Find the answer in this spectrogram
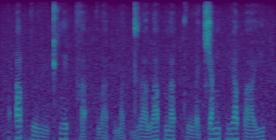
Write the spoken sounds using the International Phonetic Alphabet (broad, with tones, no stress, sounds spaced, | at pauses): ʔ a˥˩ p̚ k w iː˩˦ kʰ l i˦˥ t̚ h a˨˩ ʔ k w a˨˩ t̚ m a˨˩ t̚ d ɯ˧ a̯ w a˦˥ p̚ ŋ a˦˥ t̚ k w ɯ˨˩ a̯ t͡ɕ a˥˩ ŋ p i˥˩ a̯ p a˦˥ j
